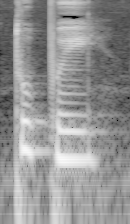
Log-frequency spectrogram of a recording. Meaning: 1. blunt 2. thick, obtuse, dull, stupid, silly
- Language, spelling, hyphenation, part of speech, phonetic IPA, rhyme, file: Ukrainian, тупий, ту‧пий, adjective, [tʊˈpɪi̯], -ɪi̯, Uk-тупий.ogg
